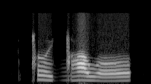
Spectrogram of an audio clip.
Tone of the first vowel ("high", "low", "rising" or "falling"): falling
